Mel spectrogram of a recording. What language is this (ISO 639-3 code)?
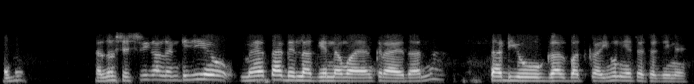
pan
